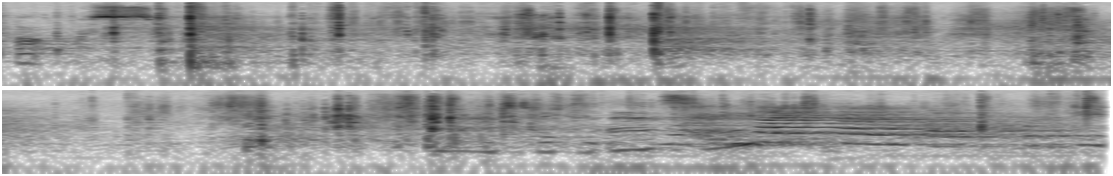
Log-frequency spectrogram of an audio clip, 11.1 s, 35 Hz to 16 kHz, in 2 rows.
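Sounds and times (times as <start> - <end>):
cardboard rustling and scraping: 0.8 - 11.0.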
